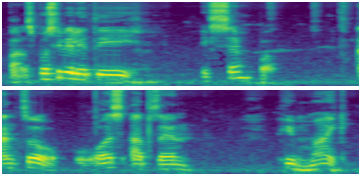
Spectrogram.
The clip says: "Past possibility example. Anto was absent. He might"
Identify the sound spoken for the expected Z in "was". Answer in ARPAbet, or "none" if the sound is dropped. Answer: S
